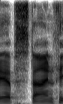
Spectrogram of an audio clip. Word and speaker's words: Epstein: I say Epstein. You just think, think Einstein with an F.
